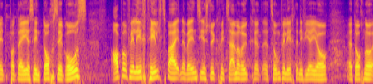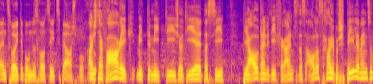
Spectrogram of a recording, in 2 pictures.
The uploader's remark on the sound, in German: Live aus der Bellevue-Bar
